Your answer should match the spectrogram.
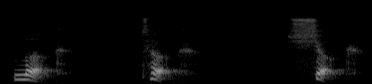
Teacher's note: for the neutral sound the lips are very slightly rounded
